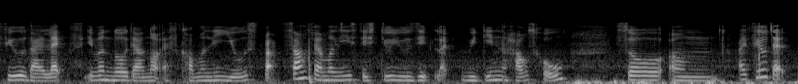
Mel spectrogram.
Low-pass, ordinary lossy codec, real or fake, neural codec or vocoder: 7.2 kHz; AAC, 48 kbps; real; none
